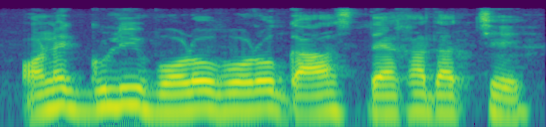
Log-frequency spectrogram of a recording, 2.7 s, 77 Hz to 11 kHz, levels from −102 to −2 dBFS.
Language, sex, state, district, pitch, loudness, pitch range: Bengali, male, West Bengal, Alipurduar, 145 Hz, -14 LUFS, 135-160 Hz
